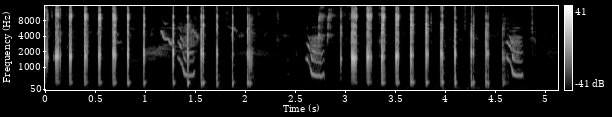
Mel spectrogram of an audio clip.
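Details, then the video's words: Black francolin kept at home, calling: a rapid series of harsh, clicking notes, about three to four each second, broken by short squealing, wavering notes. "hosar teetar ki awaz"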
